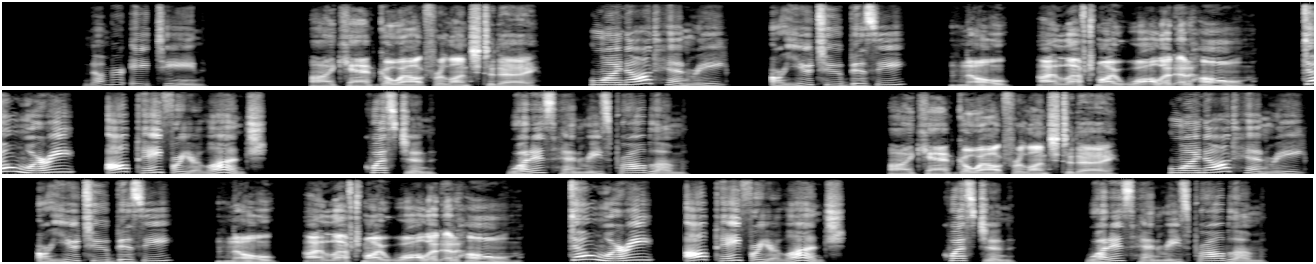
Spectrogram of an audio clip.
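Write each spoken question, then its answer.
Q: What is Henry's problem?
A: He left his wallet at home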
